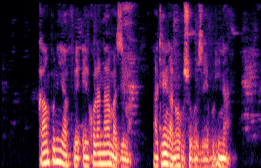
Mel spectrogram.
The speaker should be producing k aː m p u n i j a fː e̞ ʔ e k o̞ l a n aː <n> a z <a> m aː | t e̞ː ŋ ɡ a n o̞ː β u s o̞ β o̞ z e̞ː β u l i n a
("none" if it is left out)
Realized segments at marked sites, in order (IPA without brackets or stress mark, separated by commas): m, i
